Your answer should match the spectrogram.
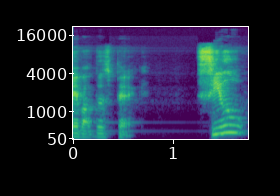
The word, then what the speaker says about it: Zeal: Seal rhymes with steel, which is how we viewed this pick.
